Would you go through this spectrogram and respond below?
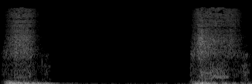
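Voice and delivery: "F" as soft, isolated breath, no voice; voiceless final sound. Shown as a demonstration. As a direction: model a hissed "F", pause, repeat it. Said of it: "start with the last sound in thief".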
